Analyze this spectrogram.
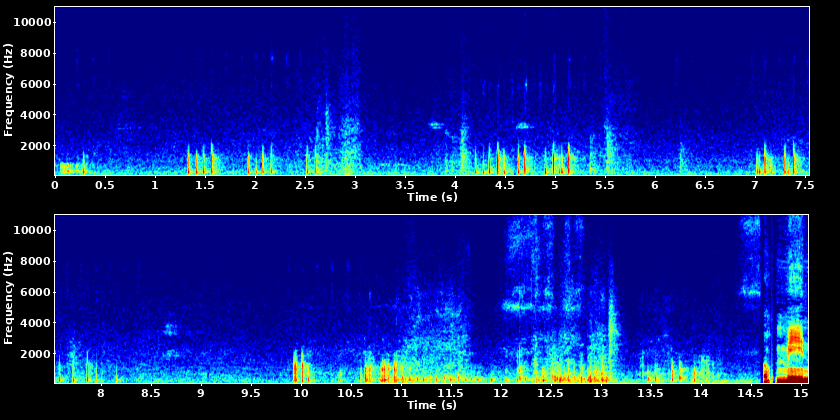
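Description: A domestic rabbit purrs by softly grinding its teeth, a quiet sign of contentment.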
